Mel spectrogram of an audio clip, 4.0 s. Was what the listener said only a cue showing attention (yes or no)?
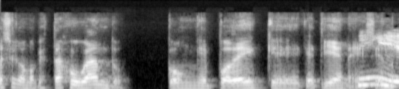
no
